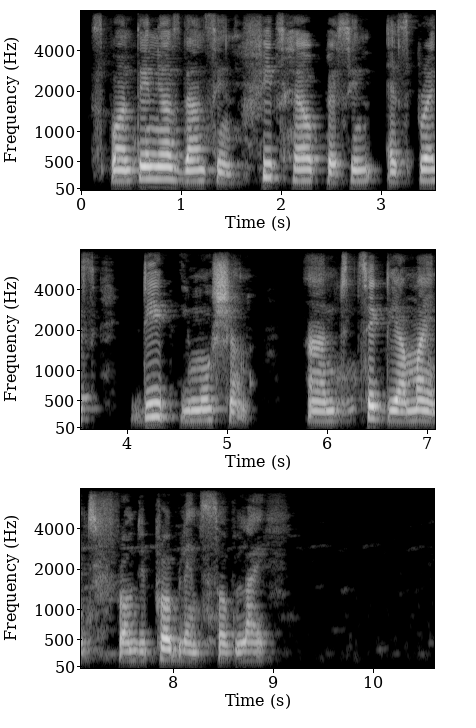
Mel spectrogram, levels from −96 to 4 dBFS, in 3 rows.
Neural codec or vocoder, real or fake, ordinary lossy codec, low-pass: none; real; none; none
